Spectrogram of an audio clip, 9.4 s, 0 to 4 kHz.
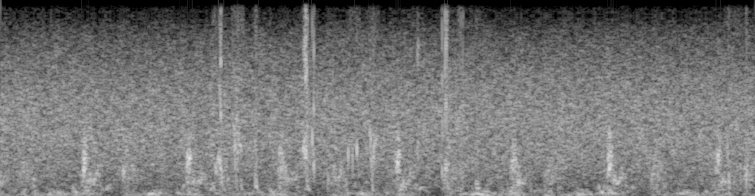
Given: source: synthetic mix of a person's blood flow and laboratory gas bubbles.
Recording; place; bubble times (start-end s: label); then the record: Doppler ultrasound of blood flow; precordium
2.65-2.85 s: bubbles
2.89-3.06 s: bubbles
3.15-3.26 s: bubbles
3.77-3.98 s: bubbles
4.06-4.16 s: bubbles
4.32-4.50 s: bubbles
4.58-4.75 s: bubbles
5.18-5.25 s: bubbles
5.50-5.81 s: bubbles
5.88-6.03 s: bubbles
9.05-9.38 s: bubbles
From the record:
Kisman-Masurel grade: 232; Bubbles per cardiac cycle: several, 3 to 8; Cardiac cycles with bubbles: 50 to 99%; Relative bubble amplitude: moderate (0.250 to 0.450); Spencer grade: 3 (all of the cardiac periods contain showers or single bubble signals, but not dominating or overriding the cardiac motion signals); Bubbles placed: only in the low amplitude regions of the cardiac cycle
